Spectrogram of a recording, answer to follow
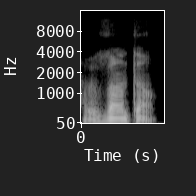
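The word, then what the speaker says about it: vingt ans: 20 ans. Con la T. 20 ans. Sí, no se ve porque está escrito en numeral, pero al escribirlo y al pronunciarlo, pues ahí vemos que hay la T.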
